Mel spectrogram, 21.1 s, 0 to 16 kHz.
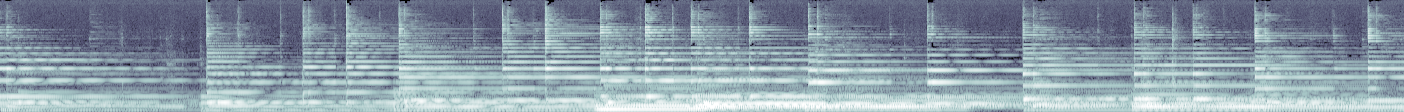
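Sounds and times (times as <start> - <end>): zither music: 0.0 - 21.0.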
